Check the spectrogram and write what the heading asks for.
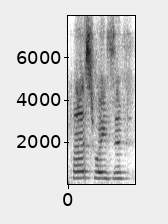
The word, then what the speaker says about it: persuasive: Okay, persuasive, this is the correct pronunciation because I can hear that you are having troubles pronouncing this word.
